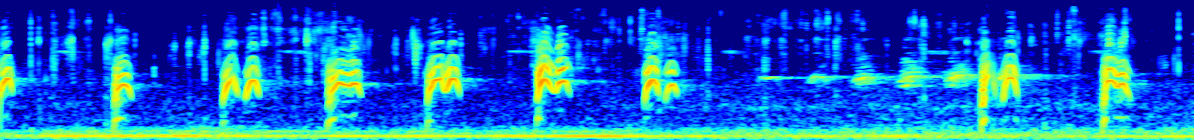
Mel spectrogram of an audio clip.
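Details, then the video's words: A pet female call duck gives loud, nasal, high-pitched quacks, about two per second in an uneven run, over a low steady hum. "Quacking sounds of female ducks"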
